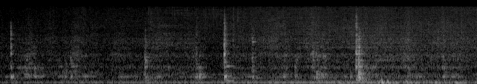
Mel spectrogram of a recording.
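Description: Sliced onions sizzling in oil in a large cooking pot as a wooden spatula stirs them. A few sharp knocks and scrapes of the spatula against the pot stand out, the loudest a little over two seconds in and about three and a half seconds in.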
